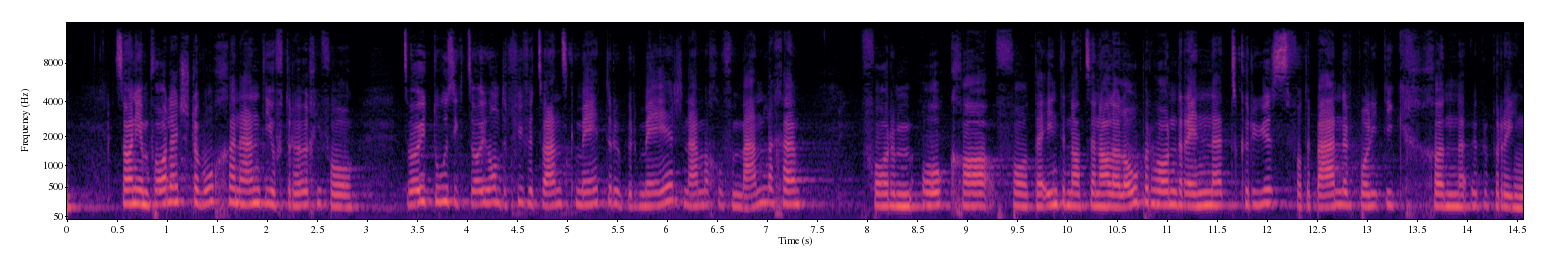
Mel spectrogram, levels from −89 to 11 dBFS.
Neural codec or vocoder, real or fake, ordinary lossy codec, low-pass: vocoder, 48 kHz, 128 mel bands, Vocos; fake; none; 14.4 kHz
